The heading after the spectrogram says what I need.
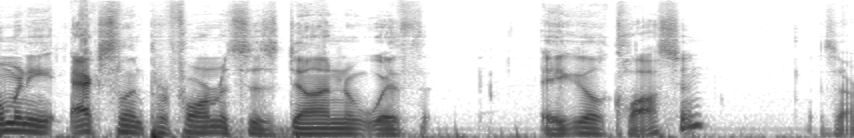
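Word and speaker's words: Egil: Yes, Agel. Yes. I've been playing. Okay, so that's the first time I've heard her pronounce it.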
